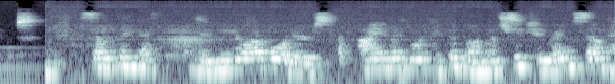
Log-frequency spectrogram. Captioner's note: static; on Radio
